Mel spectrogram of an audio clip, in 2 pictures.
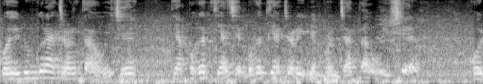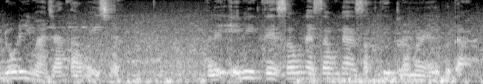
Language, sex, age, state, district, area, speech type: Gujarati, male, 60+, Gujarat, Rajkot, urban, spontaneous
